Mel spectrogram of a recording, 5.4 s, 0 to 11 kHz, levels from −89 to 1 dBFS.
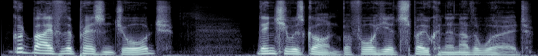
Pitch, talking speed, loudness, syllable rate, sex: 120 Hz, 180 wpm, -18 LUFS, 5.4 syllables/s, male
